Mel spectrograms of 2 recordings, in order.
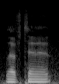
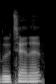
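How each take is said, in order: First: It uses a non-US pronunciation of the word. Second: It uses the US pronunciation of the word. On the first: "but I have said Lieutenant from now and again" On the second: "I'm from the U S, so I say Lieutenant"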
